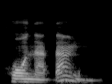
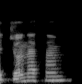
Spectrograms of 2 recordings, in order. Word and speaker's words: Jonathan: El primero se pronuncia Jonathan y es un equivalente al español. El segundo se pronuncia Jonathan porque lleva una H en medio, es el equivalente al inglés.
